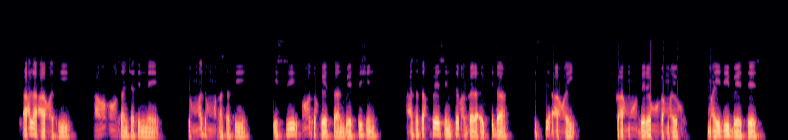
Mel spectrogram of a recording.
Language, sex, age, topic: Gamo, male, 25-35, government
